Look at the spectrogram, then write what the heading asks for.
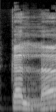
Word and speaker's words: كلا: تشديد ولا حرف كلا জবরের বাম পাশে খালি আলিফ মদের হরফ একালিফ টেনে পড়তে হবে কাল্লা সাও জবরের বাম পাশে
